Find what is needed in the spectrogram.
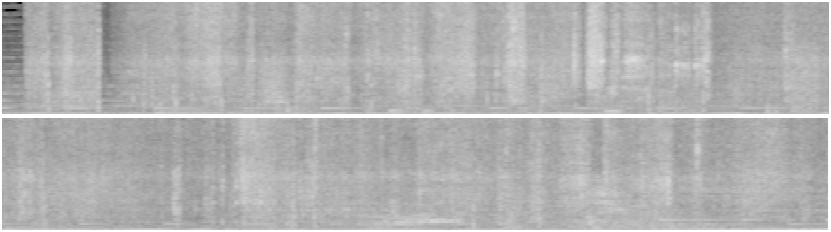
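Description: Boots crunching and scuffing through snow as a few people walk down a slope, an irregular run of steps under background music that plays throughout.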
